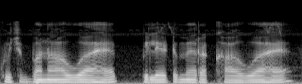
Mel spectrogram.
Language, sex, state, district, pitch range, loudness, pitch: Hindi, male, Jharkhand, Deoghar, 100-110 Hz, -13 LUFS, 105 Hz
